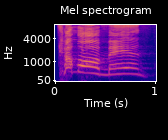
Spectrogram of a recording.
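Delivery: high, loud nervous pleading; uneasy. Acted. Pimp facing a rifle, uneasy and pleading. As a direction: plead uneasily, pitched far up. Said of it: "he said uneasily".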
